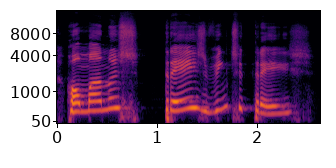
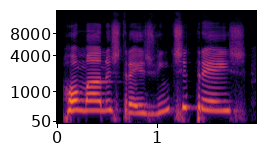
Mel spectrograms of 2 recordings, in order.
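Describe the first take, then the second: First: Slow, spaced-out verse reference; measured dictation pace; slow for note-taking. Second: Brisk, excited verse reference; keyed-up preacher citing a verse; carried away. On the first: Shown as a demonstration. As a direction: dictate it slowly for people writing. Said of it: "Eu vou falar devagar". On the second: Real, not acted. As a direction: rattle off the reference with enthusiasm. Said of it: "eu me empolgo".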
